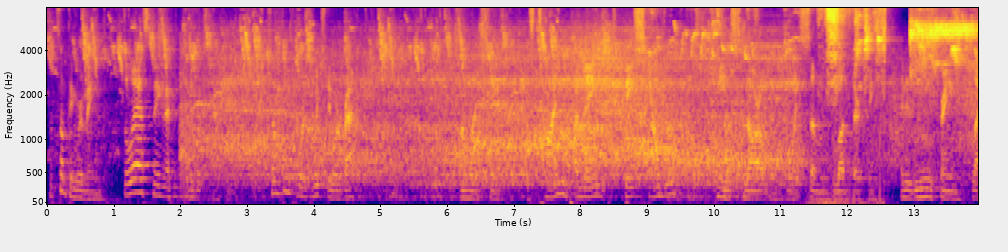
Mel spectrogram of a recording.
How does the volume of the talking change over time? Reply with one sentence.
The volume of the talking stays about the same.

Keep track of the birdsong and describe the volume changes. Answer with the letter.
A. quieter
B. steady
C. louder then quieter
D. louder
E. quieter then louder
D.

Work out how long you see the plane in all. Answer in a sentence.
The plane can be heard for 12 seconds in total.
